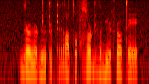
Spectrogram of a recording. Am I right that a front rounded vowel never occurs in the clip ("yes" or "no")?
no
